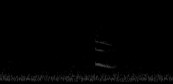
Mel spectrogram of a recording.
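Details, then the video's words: A brief, clear meow from Jax, the male house cat who keeps talking to his owner as she works from home; a single short note that slides slightly downward, rich in overtones, against a steady background hiss. "Jax cat whispering to me"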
